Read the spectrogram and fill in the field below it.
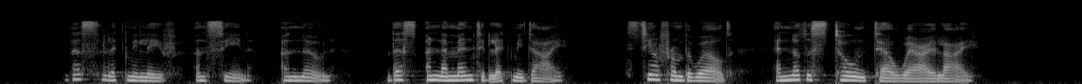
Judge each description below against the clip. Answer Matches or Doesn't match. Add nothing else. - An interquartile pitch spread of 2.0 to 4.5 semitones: Matches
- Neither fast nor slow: Doesn't match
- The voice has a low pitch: Doesn't match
